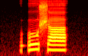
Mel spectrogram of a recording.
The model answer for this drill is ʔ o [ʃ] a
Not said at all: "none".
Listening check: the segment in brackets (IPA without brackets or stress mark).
ʃ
